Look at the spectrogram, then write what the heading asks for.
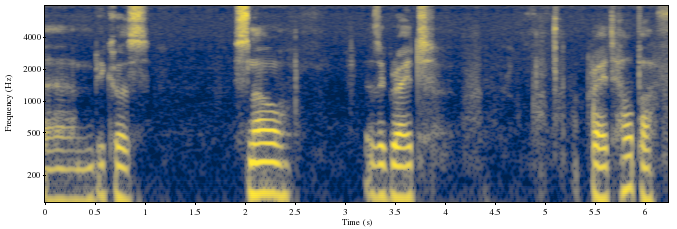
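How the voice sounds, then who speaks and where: A man's somewhat breathy whisper at a very slow pace, with long, frequent pauses. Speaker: wildlife photographer. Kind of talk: vlog narration outdoors. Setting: outdoors in snowy forest. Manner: whispering; hesitant, many fillers.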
